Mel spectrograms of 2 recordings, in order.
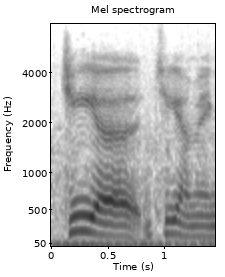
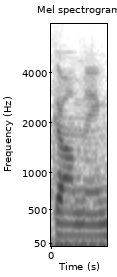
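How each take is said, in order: First: The name is broken into separate parts. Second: The name is said smoothly as one word. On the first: This is how other people kept saying it. The speaker calls it wrong. "everybody kept saying Gia GMing" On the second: This is how the game itself says it. The speaker calls it right. "his name was said like Gaming"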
